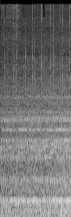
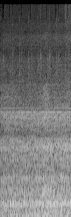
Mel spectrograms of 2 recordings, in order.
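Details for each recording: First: Newly installed fuel-fired heater running before a muffler is fitted: steady roaring hum with fixed high whistling tones; loudness suspected to come from the exhaust, and adding a small muffler quiets it. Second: New fuel-pump-fed heater, first start, with a small muffler fitted to its exhaust: steady, even combustion roar and smooth low hum, no surging or popping, much quieter than before; exhaust very hot, no smoke, little smell. Normal running.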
